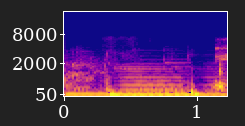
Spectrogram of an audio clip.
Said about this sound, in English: I think my dog is making some noise.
